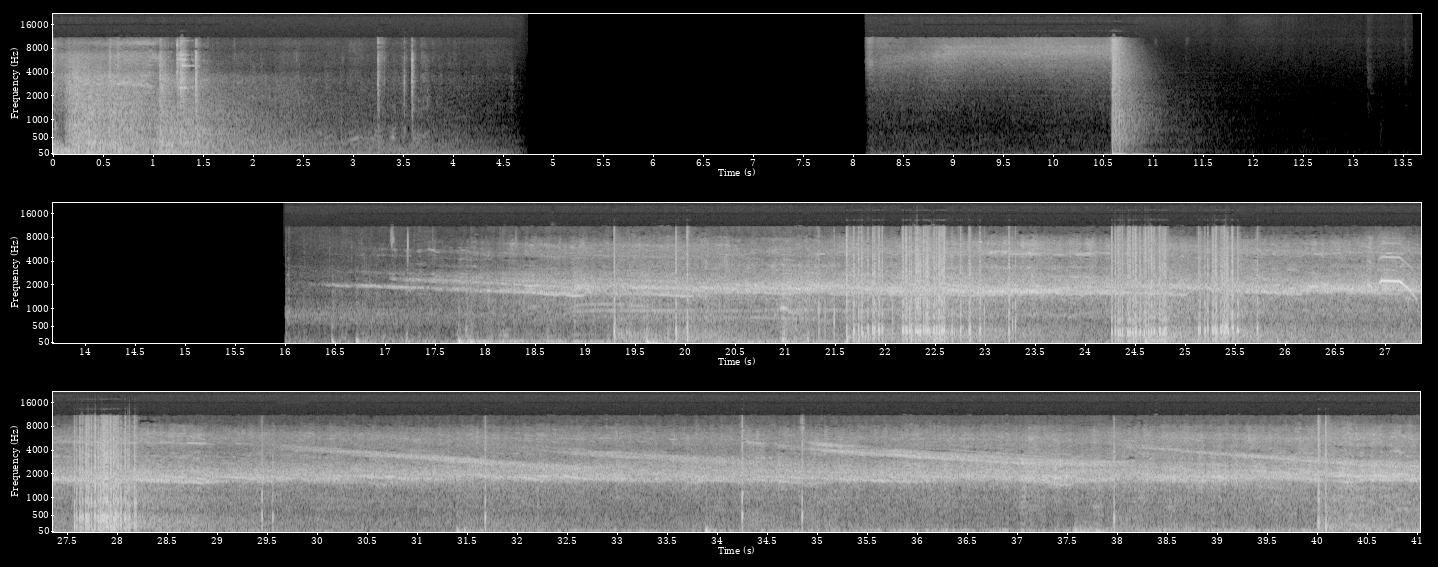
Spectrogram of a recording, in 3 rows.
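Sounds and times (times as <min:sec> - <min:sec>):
firework whistles: 0:00.0 - 0:02.3, 0:08.2 - 0:11.3, 0:16.0 - 0:41.0
fireworks crackling bursts: 0:00.0 - 0:02.3, 0:08.2 - 0:11.2, 0:16.5 - 0:41.0
firework pops: 0:10.6 - 0:11.2, 0:27.4 - 0:32.2, 0:33.7 - 0:35.2, 0:39.4 - 0:40.9.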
